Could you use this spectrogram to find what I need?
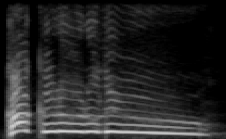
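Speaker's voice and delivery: high, loud, slow cock-a-doodle-doo; a stretched-out crow for kids to copy; rooster crow demo. Shown as a demonstration. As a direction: show the toddlers how the rooster crows. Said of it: "Can you say that?".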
